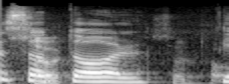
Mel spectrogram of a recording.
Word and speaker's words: Sotol: So we want to move to, how do you say this? – Let's move to Sotol. Yeah, Sotol.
